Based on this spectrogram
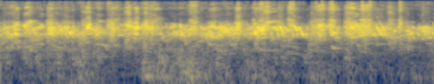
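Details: Young budgerigars chatter in a continuous wash of shrill, rasping chirps, many voices overlapping with no breaks.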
